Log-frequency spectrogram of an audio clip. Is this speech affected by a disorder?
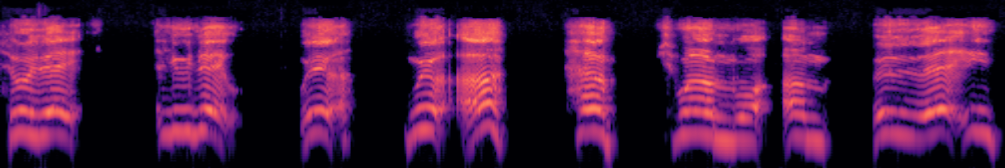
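Yes: cerebral palsy; present from birth, uses power wheelchair; co-guest Andrea repeats her sentences aloud for listeners; affects speech, noticeably.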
